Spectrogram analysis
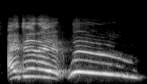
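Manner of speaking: high, loud whoop; triumphant cheer. Real, not acted. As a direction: whoop in celebration. Celebrates out loud.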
